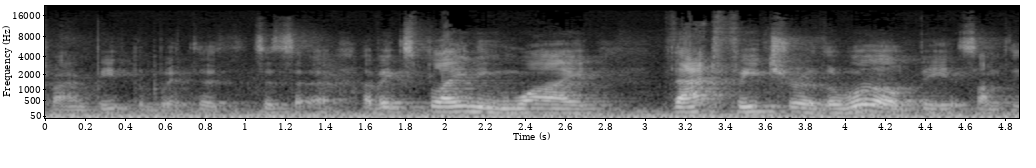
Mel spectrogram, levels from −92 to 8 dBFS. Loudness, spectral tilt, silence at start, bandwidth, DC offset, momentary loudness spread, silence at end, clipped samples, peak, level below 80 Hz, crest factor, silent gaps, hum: -22 LUFS; -4.5 dB/octave; 0 s; 18 kHz; 3%; 12 LU; 0 s; under 0.1%; -6 dBFS; -28 dBFS; 16 dB; none; none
